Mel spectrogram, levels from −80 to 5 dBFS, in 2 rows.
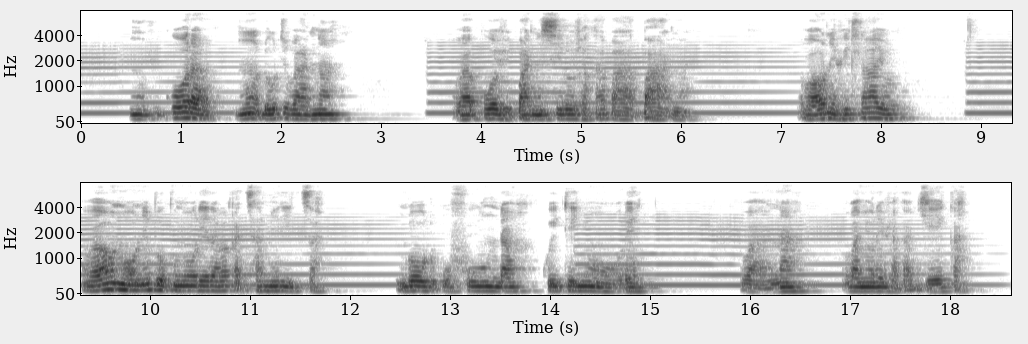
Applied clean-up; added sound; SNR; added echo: none; Wind instrument, woodwind instrument; 17 dB; reverberation time 0.4 s.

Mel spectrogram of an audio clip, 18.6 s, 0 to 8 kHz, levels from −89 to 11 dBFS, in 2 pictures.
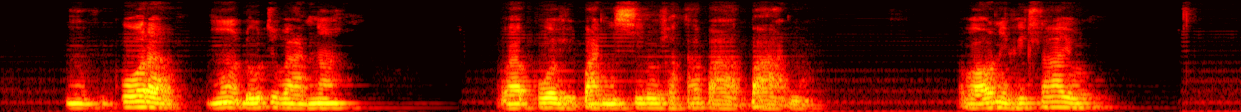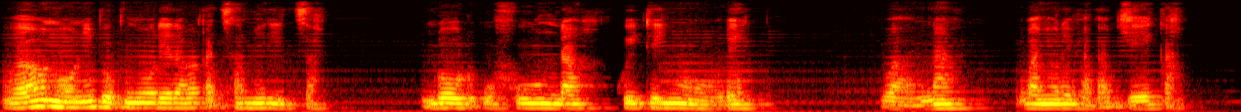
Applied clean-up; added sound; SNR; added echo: neural separator model SepFormer DNS4.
